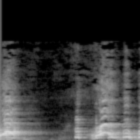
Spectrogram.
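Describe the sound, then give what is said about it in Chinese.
A dog barks, one bark fading out, then after a short pause a quick cluster of sharp, mid-pitched barks. Fairly loud, with no talking over it. “我们这播客现在真是鸡飞狗跳，还有狗叫，我真的。”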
